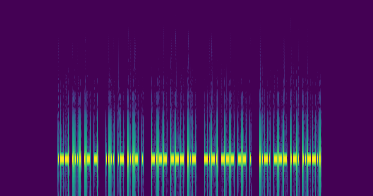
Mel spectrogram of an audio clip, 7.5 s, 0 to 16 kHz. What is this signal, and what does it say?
Morse code, heard as a keyed tone, about 50 wpm, 700 Hz. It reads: WHAT HAVE YOU COME FOR?
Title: Sentences from Top 100 Words 50wpm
